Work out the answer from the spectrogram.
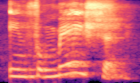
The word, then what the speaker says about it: information: Information. How many syllables are there? 4 syllables. Information. And where is the stress? Information. It is on the third syllable, that is may.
